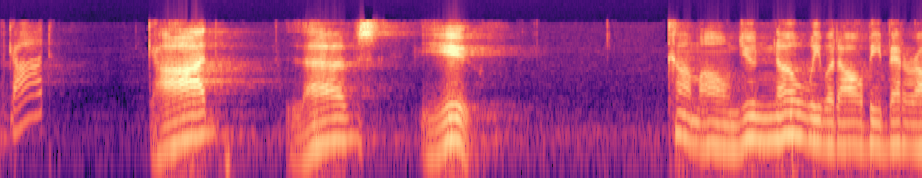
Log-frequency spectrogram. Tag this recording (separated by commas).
Speech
